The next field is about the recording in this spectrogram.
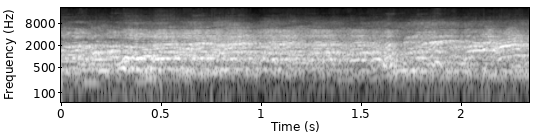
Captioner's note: laughter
